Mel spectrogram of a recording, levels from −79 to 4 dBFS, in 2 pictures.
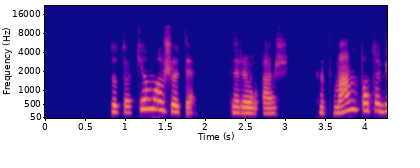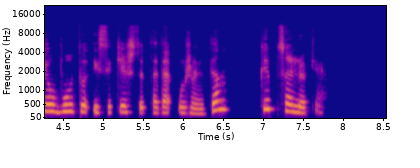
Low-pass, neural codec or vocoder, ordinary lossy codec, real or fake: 10.8 kHz; codec, 44.1 kHz, 2.6 kbps, DAC; MP3, 96 kbps; fake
